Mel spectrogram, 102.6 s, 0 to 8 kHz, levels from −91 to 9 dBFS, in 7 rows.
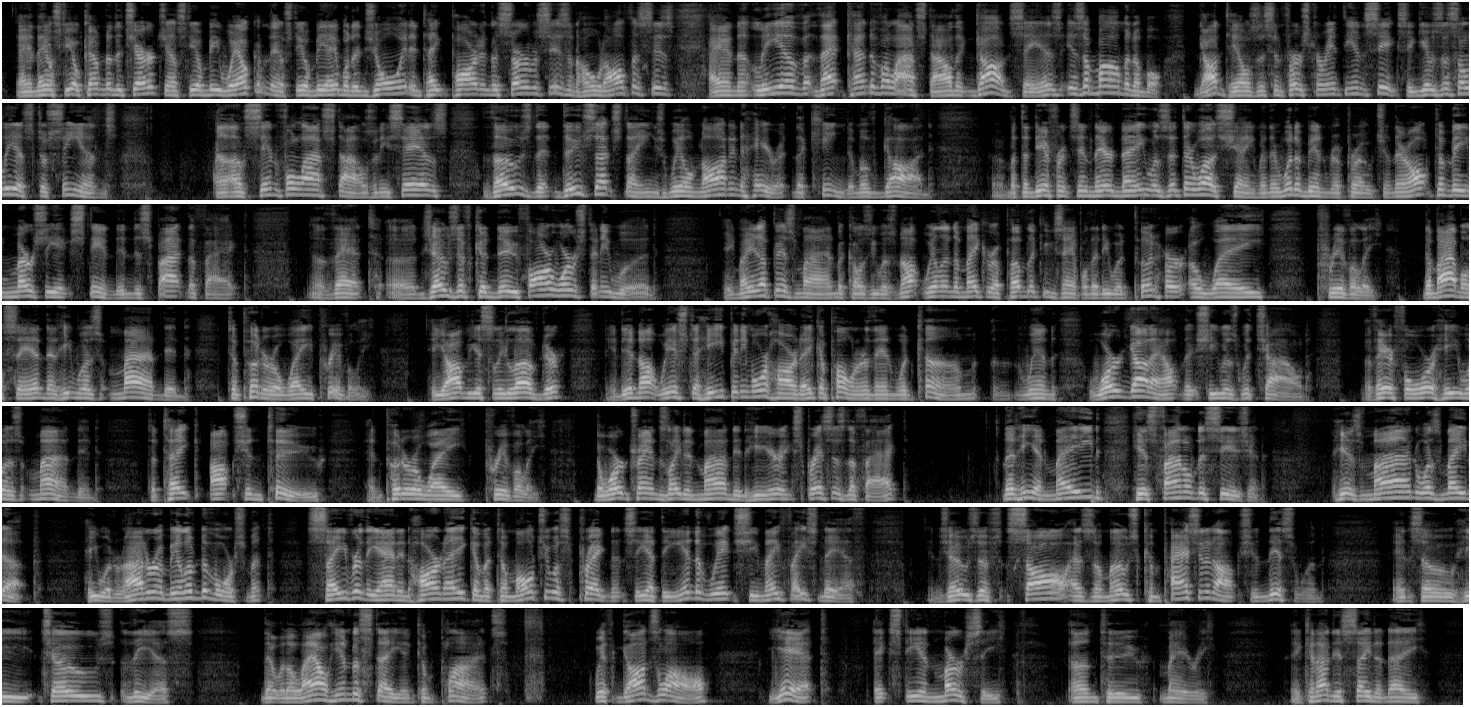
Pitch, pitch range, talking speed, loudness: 140 Hz, 120-155 Hz, 155 wpm, -26 LUFS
